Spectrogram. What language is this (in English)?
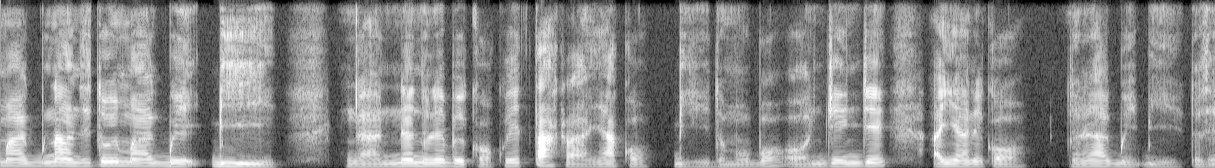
Eleme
